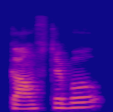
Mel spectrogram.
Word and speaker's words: comfortable: Estas dos letras no la pronunciamos. Decimos comfortable, comfortable, comfortable, luxurious, basic, dirty, and uncomfortable.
